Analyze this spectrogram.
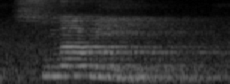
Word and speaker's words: tsunami: Here T is silent. Okay, it's not a tsunami, it is a tsunami. T is silent here.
